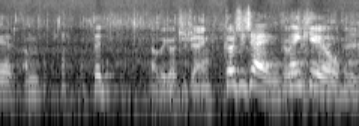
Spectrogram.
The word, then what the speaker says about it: gochujang: gochujang.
